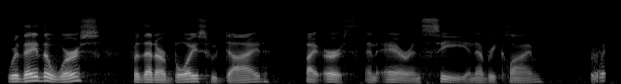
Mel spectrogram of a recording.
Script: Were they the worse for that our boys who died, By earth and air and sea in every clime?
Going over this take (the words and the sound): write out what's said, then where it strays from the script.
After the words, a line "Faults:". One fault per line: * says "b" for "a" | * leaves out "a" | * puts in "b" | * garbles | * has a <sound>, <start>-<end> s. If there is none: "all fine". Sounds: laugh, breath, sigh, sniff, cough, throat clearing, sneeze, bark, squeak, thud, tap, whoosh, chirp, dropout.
Were they the worse for that our boys who died, By earth and air and sea in every clime?
Faults:
* has a laugh, 5.9-6.1 s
